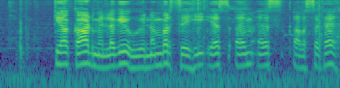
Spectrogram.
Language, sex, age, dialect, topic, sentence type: Hindi, male, 25-30, Awadhi Bundeli, banking, question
